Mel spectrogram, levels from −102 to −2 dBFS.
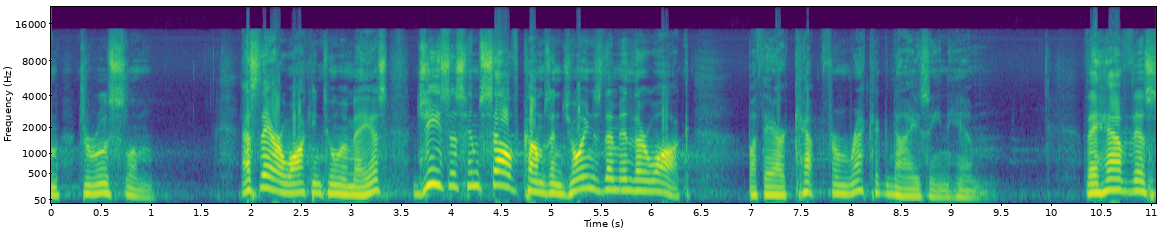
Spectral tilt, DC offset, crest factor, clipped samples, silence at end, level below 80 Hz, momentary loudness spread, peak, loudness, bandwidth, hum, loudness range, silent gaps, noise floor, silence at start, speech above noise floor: -5 dB/octave; under 0.1%; 14 dB; 0.5%; 0 s; -52 dBFS; 14 LU; 0 dBFS; -13 LUFS; 15 kHz; none; 8 LU; none; -52 dBFS; 0 s; 39 dB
